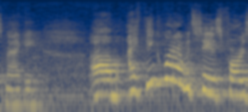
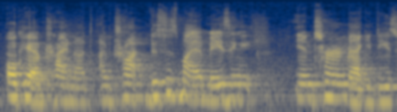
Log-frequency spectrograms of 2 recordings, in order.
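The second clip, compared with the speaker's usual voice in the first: fighting back tears; 7 dB louder than usual. Real, not acted. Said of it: "I'm trying not to cry".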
